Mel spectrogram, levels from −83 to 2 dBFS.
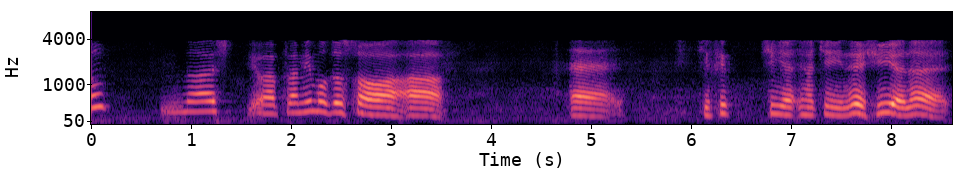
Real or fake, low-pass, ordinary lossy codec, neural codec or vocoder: fake; 7.2 kHz; AAC, 16 kbps; codec, 24 kHz, 0.5 kbps, DualCodec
